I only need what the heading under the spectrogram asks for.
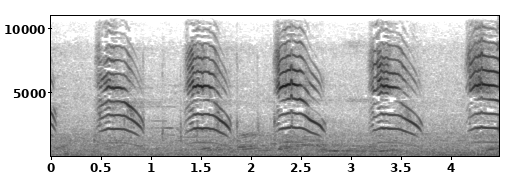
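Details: Kitten calling for its mother: five high, piercing meows, each arching up then sliding down, repeated roughly once a second over a faint steady hiss.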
